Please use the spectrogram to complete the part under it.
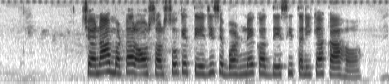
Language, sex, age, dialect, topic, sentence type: Bhojpuri, female, 18-24, Western, agriculture, question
